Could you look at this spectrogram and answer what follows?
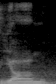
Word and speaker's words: yam: pink or both colors swirling together the seed syllable is yam y a m we can go just a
